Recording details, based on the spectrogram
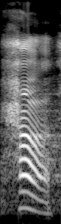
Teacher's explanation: اور ہا حلق میں سے نکلے گا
